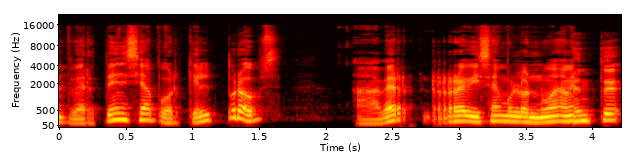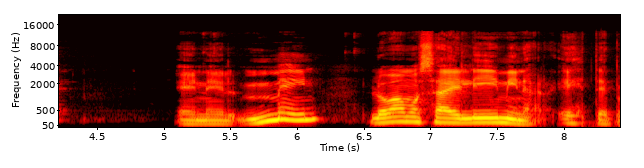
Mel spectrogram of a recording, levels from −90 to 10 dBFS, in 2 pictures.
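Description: From 3.86 s to the end of the clip, a section at the wrong speed: the audio runs at 0.813 times its original rate, so everything after that point is both slowed and lowered in pitch by roughly four semitones. The shift is abrupt rather than gradual, giving the sound a heavier, dragging, deeper character from that moment on. The likely cause is that this portion was played back or resampled against a mismatched clock during editing or playback.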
